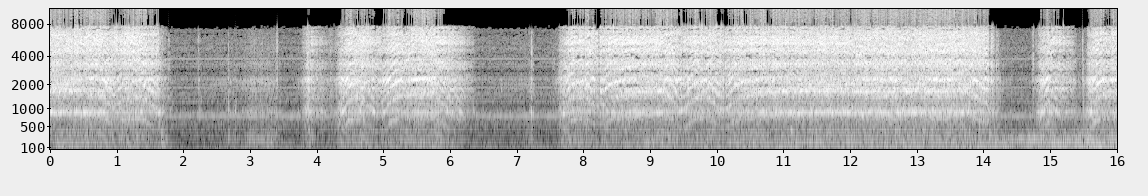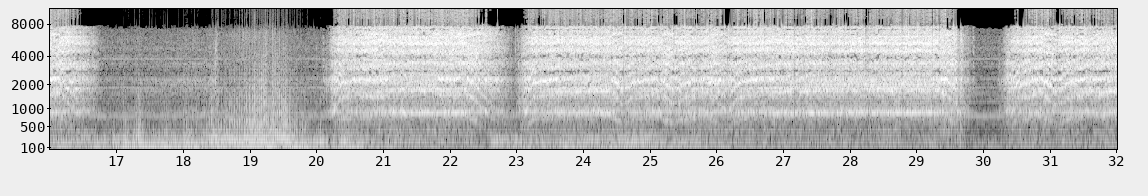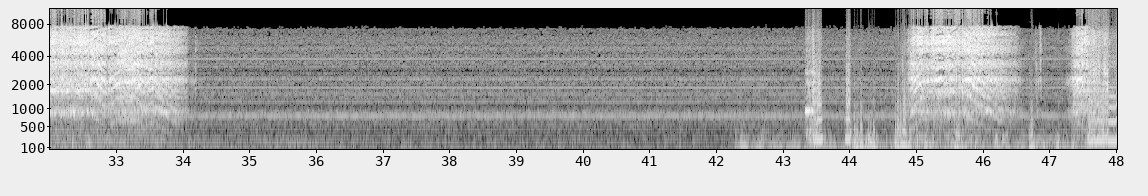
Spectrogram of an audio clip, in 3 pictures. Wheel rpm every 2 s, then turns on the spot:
170, 10, 120, 40, 160, 190, 210, 90, 30, 10, 170, 100, 170, 200, 200, 120, 140, 0, 0, 0, 0, 0, 90, 30.
18-20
